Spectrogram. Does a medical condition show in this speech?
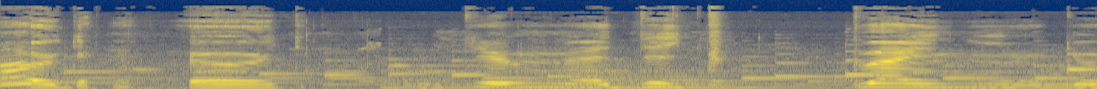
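Yes: cerebral palsy.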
